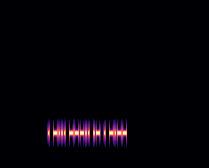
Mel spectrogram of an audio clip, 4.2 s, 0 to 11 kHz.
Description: Morse code, heard as a keyed tone, about 46 wpm, 700 Hz. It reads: EB8AEY
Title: DXCC-100 Call Signs - 6 Characters - 45wpm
